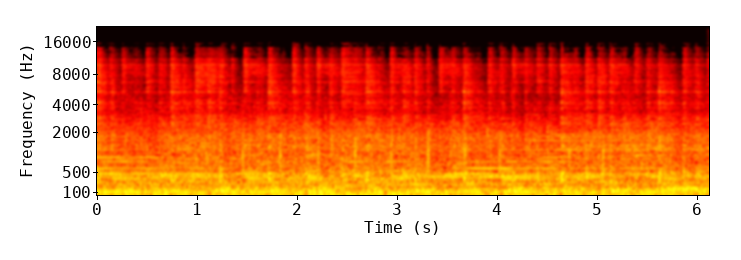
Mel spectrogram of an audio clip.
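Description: Music with a steady beat and heavy bass.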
